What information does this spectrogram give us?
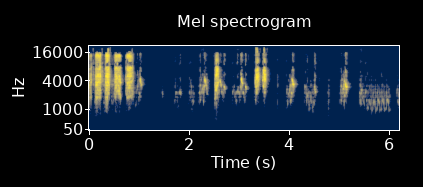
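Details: Pet budgerigars singing in chorus: a few harsh scratchy bursts open, then varied chirps, squeaks and twittering warbled notes in an irregular chattering stream.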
